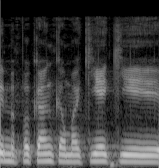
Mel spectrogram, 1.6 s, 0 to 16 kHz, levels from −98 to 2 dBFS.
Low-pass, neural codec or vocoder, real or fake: 10.8 kHz; none; real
